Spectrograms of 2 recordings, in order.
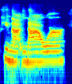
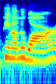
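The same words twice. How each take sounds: First: "Pinot Noir" read as spelt, PEE-not NOW-er; mispronounced Pinot Noir. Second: Said in the usual way. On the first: Shown as a demonstration. Guest mimics new wine drinkers, mispronounced Pinot Noir. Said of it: "a lot of people say". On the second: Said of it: "you might pronounce it differently".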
